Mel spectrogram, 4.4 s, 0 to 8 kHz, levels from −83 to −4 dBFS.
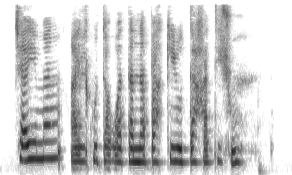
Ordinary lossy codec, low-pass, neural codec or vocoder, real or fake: MP3, 48 kbps; 7.2 kHz; codec, 16 kHz, 4 kbps, X-Codec, HuBERT features, trained on balanced general audio; fake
